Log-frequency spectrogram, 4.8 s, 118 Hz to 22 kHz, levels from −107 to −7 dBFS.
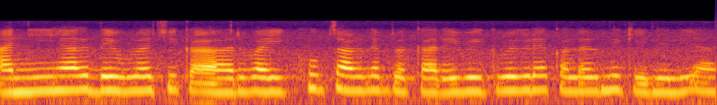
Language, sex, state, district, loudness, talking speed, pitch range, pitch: Marathi, male, Maharashtra, Chandrapur, -17 LUFS, 140 wpm, 230-250 Hz, 240 Hz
